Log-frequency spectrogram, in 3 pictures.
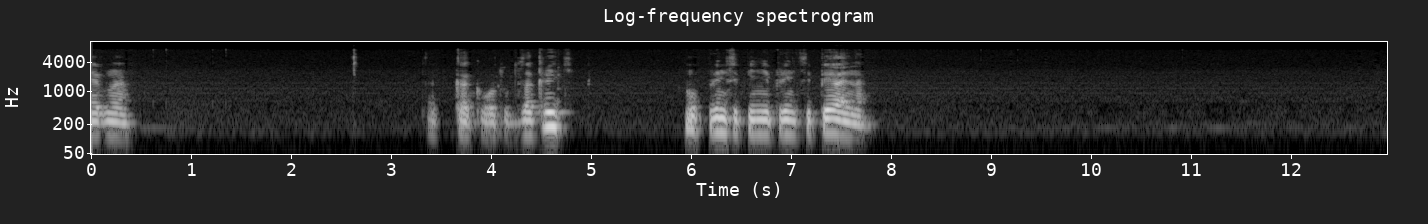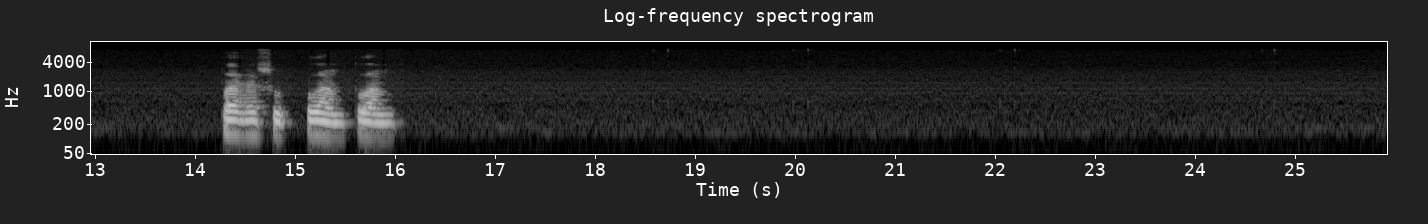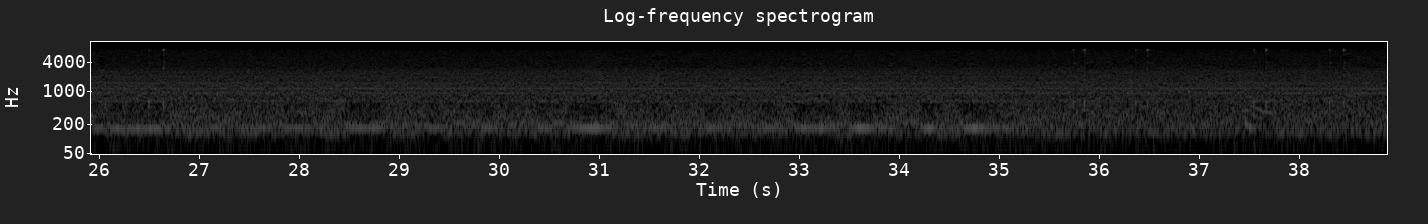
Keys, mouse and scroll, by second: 0.6 click, 1.1 click, 3.3 scroll up 3, 6.8 middle click, 9.2 middle click, 12.1-13.3 scroll down 2, 13.3-14.4 scroll down 1, 15.7-16.7 scroll up 3, 18.5 click, 19.9 click, 22.0 click, 24.6 click, 26.5 click, 31.2 scroll down 3, 33.0 scroll up 3, 35.6 click, 36.4 click, 37.6 click, 38.2 click.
